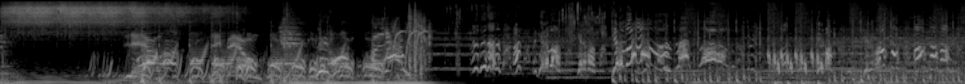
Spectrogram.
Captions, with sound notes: [sizzling] [groaning] [screaming] GET THEM OFF! GET THEM OFF! GET THEM OFF! GET THEM OFF!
